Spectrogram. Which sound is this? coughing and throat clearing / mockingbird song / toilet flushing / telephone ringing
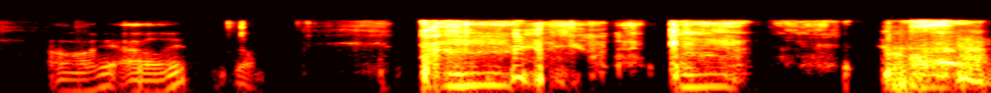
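coughing and throat clearing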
